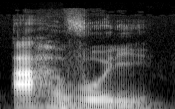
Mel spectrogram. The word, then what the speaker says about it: árvore: uma palavra paroxítona e a palavra proparoxítona é quando a antepenúltima sílaba tônica olha o exemplo árvore Então você conta aqui ó última penúltima anti-penúltima a última antepenúltima sílaba é a mais forte Então essa palavra chamada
